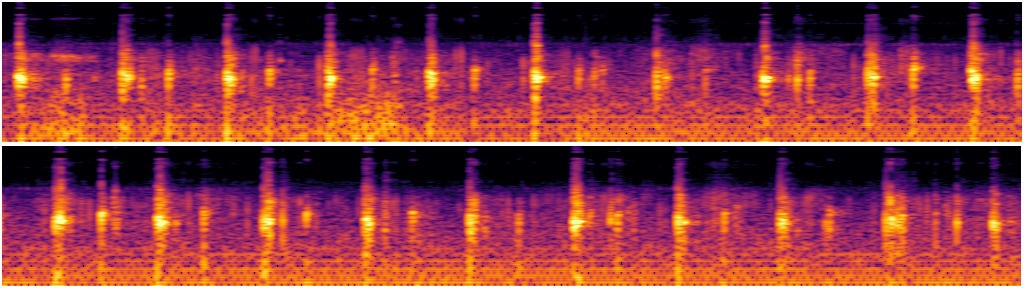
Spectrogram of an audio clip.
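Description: A Friesian horse's hooves clip-clopping on a tarmac lane at a steady walk, in an even rhythm of about two loud strikes a second with softer ones between.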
